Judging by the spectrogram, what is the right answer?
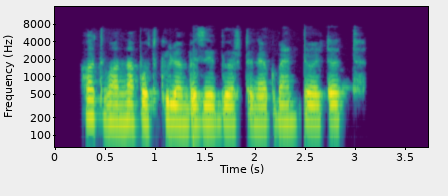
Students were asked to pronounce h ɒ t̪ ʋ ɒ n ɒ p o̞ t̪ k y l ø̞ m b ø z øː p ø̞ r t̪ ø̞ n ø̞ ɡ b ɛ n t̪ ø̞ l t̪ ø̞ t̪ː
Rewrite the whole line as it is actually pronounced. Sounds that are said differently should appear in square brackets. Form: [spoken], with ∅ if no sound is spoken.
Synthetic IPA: h ɒ t̪ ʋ ɒ [nː] ɒ p o̞ t̪ k y l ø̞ m b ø z øː [b] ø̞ r t̪ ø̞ n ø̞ ɡ b ɛ n t̪ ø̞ l t̪ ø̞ t̪ː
